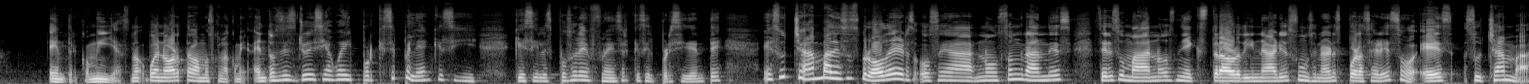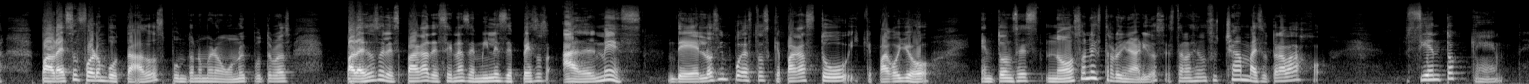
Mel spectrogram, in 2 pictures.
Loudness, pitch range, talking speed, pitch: -13 LUFS, 145-195 Hz, 190 wpm, 165 Hz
